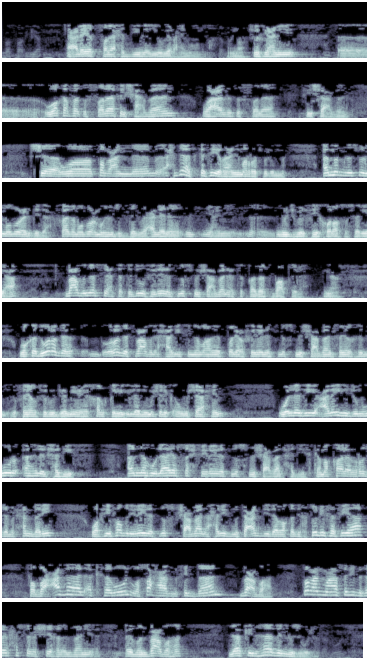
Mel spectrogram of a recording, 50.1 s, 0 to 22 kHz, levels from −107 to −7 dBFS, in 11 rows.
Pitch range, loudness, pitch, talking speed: 125-170 Hz, -18 LUFS, 140 Hz, 135 wpm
